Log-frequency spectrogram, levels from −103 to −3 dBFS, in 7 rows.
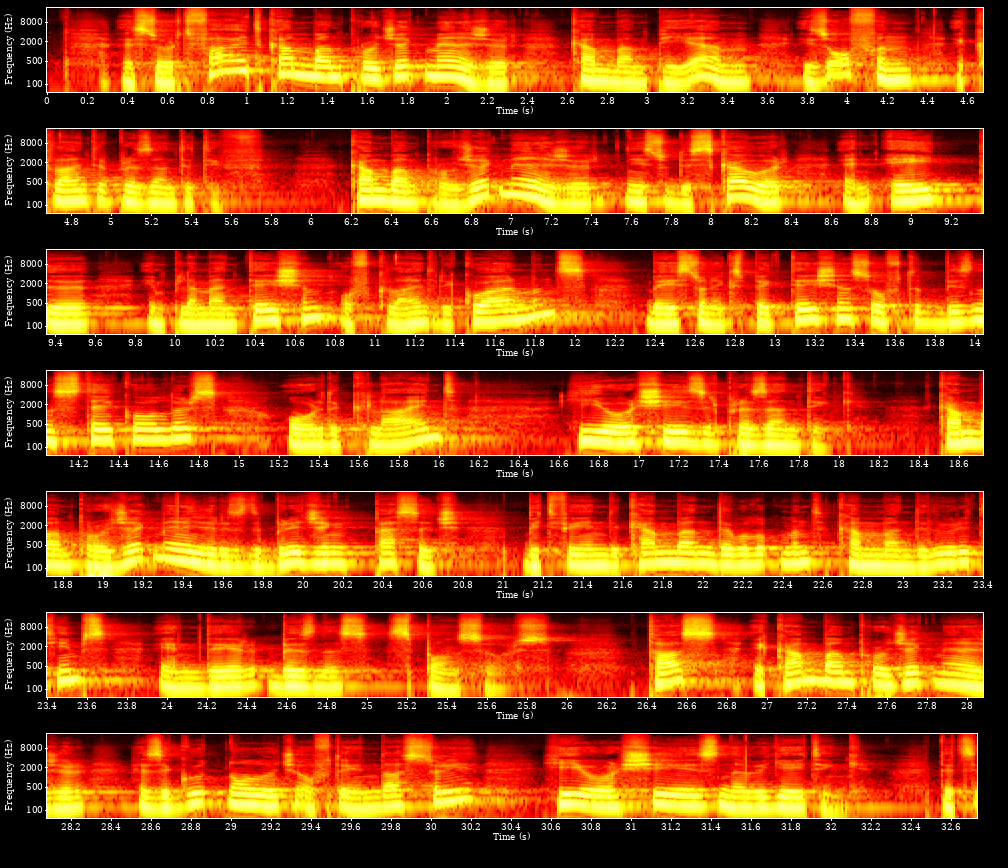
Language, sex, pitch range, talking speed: English, male, 125-170 Hz, 140 wpm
